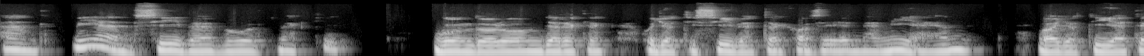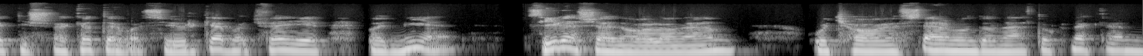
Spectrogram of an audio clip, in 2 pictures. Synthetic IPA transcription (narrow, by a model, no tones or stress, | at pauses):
haːt̪mijɛnsiːvɛvolt̪nɛki | ɡo̞nd̪o̞lo̞mɟɛɾɛkɛk | ho̞ɟɒt̪isiːvɛt̪ɛkɒzeːrnɛmijɛn | vɒɟɒt̪ijɛt̪ɛkiʃfɛkɛt̪ɛvɒ̰csyrkɛvɒcfɛɦeːrvɒɟmijɛn | sivɛʃɛnɒlːɒnaːm | hochɒɛst̪ɛlmo̞nd̪ɒnaːt̪o̞knɛkɛm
